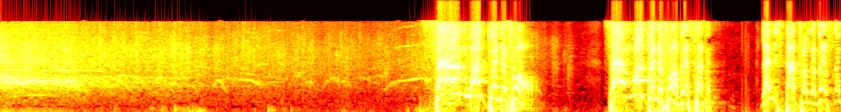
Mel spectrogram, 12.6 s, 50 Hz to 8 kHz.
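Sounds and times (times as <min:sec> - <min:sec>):
crowd clapping: 0:00.0 - 0:06.3, 0:08.1 - 0:08.7
crowd shouting and cheering: 0:00.0 - 0:07.7
speech: 0:06.9 - 0:08.0, 0:09.1 - 0:10.7, 0:11.4 - 0:12.6.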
